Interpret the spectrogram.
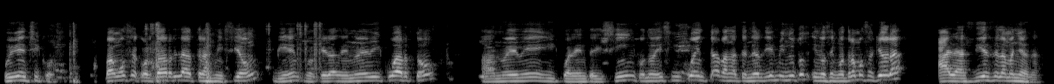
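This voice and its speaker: A man's voice: on the high side, fairly quick, fairly bright tone, slight background noise. A male teacher, teaching grammar online and quizzing his students with repeated questions. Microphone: video call. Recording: lo-fi online class audio.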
